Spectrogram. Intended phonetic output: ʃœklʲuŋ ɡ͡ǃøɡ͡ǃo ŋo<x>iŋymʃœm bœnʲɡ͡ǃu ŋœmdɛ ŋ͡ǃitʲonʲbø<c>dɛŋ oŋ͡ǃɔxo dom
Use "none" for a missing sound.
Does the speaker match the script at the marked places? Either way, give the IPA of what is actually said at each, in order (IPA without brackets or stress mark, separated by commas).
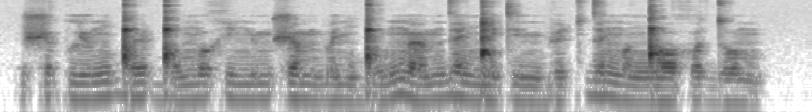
x, c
